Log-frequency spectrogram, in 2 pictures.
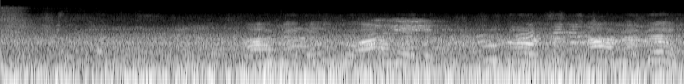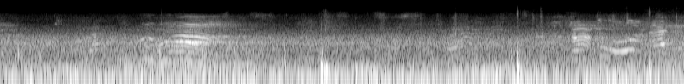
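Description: Distant shouts and calls from players and coaches across a football pitch, over a steady low rumble, with a dull thud about seven and a half seconds in.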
